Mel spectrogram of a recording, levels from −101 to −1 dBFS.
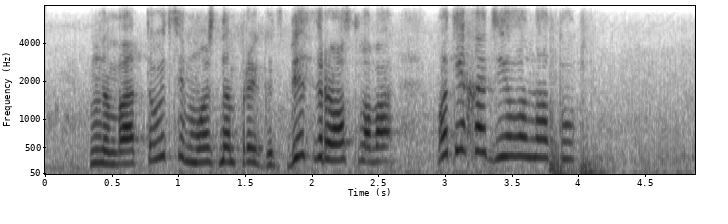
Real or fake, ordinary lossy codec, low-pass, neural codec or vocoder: fake; Opus, 16 kbps; 7.2 kHz; vocoder, 22.05 kHz, 80 mel bands, WaveNeXt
